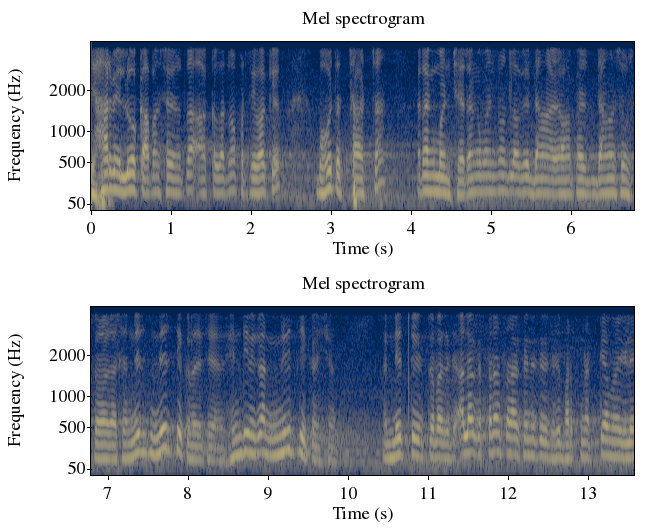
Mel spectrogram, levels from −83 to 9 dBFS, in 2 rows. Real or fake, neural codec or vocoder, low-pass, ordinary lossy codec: real; none; 3.6 kHz; none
